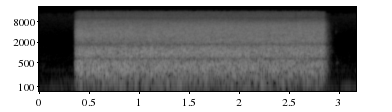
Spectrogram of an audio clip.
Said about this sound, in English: Here are samples of the six different noises that Apple provides. Balanced noise. Bright noise. Dark noise. Ocean.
